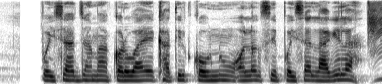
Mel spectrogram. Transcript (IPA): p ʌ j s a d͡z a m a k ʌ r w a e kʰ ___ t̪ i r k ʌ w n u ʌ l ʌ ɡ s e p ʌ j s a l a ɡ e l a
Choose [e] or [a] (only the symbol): a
